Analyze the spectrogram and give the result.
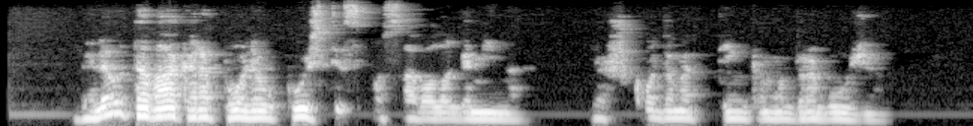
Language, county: Lithuanian, Vilnius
